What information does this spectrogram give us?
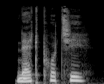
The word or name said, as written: natportier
